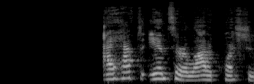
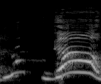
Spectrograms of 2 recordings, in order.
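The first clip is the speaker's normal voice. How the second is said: much higher, slow, sugary service voice; customer service voice; 12 semitones higher than usual. Acted. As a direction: sweet-talk the class like a shop clerk. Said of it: "put on my customer service voice".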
